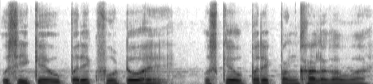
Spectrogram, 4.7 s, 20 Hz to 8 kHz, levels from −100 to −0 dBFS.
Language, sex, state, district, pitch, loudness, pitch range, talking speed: Hindi, male, Uttar Pradesh, Lucknow, 140 Hz, -18 LUFS, 125-150 Hz, 165 wpm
